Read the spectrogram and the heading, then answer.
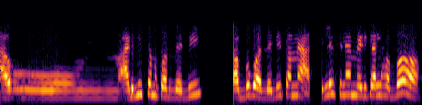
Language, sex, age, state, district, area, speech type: Odia, female, 45-60, Odisha, Angul, rural, conversation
